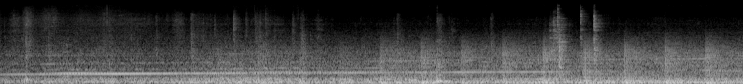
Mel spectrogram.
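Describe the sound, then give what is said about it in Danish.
A train pulls out of Valby station toward Frederikssund with a steady low rumble and a motor whine that slowly rises in pitch as it gathers speed. “Og så skulle toget gerne køre. Og det gør det også.”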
